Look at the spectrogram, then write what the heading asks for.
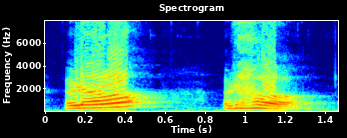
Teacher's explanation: ये उत्क्षिप्त ध्वनियां हैं क्योंकि जीभ को हम तेजी से पीछे फेंकते हैं इनके उच्चारण में।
